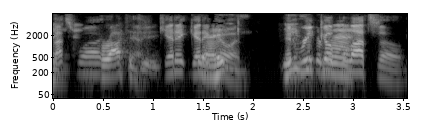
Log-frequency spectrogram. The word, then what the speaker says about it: Paratici: Yeah, and yes, we haven't been good at this in the past, but that's why we bought Patricio in. I don't know that Nathan, you were pronouncing that differently. I'm probably Paratici. – Incorrect. Paratici.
